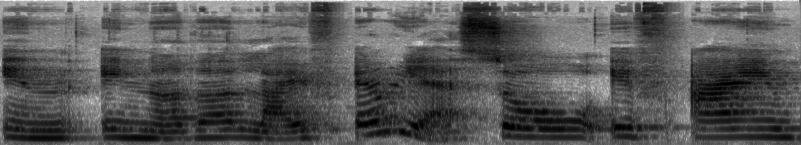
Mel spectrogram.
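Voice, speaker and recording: The speaker has a Danish accent. Pitch varies in an ordinary way. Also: woman. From Denmark. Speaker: business mentor. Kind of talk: unscripted monologue. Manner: halting.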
